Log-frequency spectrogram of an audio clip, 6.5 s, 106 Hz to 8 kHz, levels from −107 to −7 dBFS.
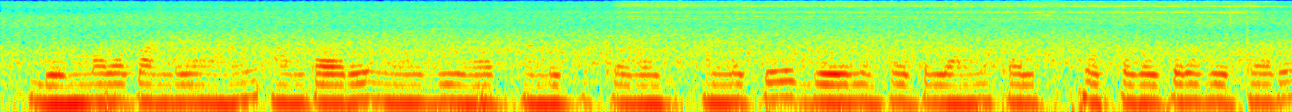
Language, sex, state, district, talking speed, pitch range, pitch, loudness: Telugu, male, Telangana, Nalgonda, 85 wpm, 150-155 Hz, 155 Hz, -27 LUFS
